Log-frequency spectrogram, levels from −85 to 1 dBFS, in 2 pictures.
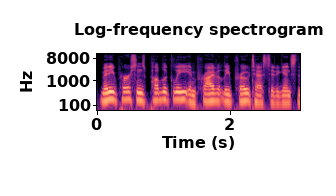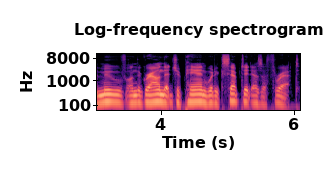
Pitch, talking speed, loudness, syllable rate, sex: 140 Hz, 195 wpm, -19 LUFS, 5.3 syllables/s, male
